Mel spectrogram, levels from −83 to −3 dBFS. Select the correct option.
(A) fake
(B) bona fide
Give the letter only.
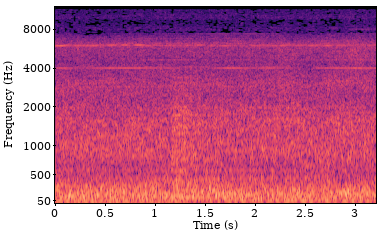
B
